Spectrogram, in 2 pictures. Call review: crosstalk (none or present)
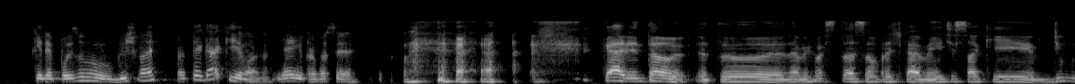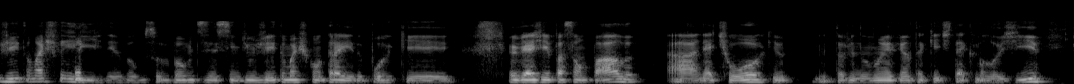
none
